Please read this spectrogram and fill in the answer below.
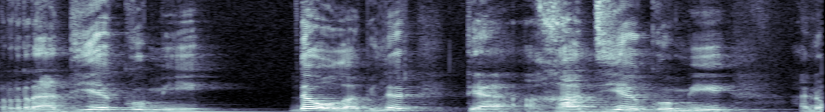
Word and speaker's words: Radiergummi: O Radiergummi de olabilir. Der Radiergummi, hani onu birazcık daha sert bir şekilde gırtlaktan çıkacak şekilde de vurgularsak ne kadar güzel bir vurgu olur.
